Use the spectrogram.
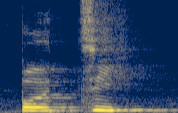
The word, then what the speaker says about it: petit: So this T, last T would be silent. So you say petit.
